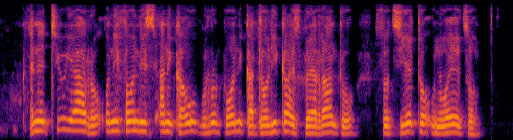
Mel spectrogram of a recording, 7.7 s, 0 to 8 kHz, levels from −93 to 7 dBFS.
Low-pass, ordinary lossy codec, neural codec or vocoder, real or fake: 7.2 kHz; MP3, 64 kbps; vocoder, 22.05 kHz, 80 mel bands, HiFi-GAN; fake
